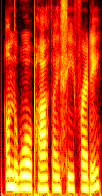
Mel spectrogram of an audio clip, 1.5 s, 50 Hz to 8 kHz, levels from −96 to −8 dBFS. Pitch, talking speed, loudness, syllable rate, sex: 175 Hz, 275 wpm, -15 LUFS, 5.7 syllables/s, female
